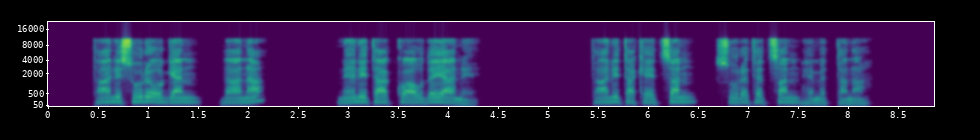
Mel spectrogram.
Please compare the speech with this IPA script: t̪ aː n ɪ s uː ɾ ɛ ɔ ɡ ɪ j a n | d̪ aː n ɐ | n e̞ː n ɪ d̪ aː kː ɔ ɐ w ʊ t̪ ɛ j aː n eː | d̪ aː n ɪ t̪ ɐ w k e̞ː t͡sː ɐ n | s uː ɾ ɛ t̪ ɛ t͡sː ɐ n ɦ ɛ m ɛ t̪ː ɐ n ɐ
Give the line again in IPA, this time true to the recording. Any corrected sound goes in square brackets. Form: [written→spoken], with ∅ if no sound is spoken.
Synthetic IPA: t̪ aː n ɪ s uː ɾ ɛ ɔ ɡ ɪ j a n | d̪ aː n ɐ | n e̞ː n ɪ [d̪→t̪] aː kː ɔ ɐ w ʊ [t̪→d̪] ɛ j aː n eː | [d̪→t̪] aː n ɪ t̪ ɐ [w→∅] k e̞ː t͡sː ɐ n | s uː ɾ ɛ t̪ ɛ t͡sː ɐ n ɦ ɛ m ɛ t̪ː ɐ n ɐ

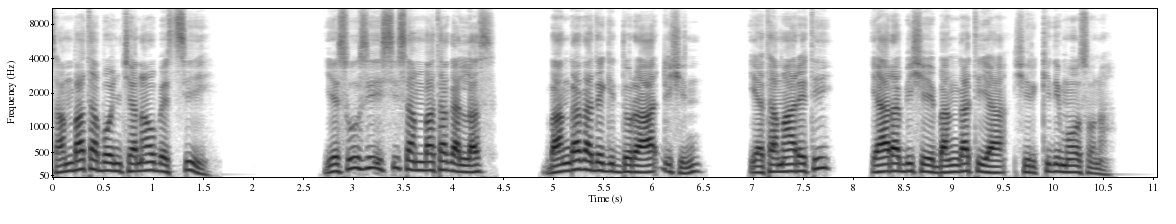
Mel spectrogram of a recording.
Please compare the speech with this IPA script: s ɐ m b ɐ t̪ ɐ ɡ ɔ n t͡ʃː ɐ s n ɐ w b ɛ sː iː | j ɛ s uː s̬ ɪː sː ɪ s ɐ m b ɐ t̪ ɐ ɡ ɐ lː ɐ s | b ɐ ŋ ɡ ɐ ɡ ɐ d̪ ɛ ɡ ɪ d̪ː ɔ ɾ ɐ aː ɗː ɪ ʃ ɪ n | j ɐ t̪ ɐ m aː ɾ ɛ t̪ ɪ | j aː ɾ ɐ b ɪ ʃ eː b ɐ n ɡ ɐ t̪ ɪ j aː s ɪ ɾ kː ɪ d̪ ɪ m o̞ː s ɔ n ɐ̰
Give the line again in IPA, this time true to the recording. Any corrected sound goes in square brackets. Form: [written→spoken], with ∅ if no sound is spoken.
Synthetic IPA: s ɐ m b ɐ t̪ ɐ [ɡ→b] ɔ n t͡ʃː ɐ [s→∅] n ɐ w b ɛ sː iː | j ɛ s uː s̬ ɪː sː ɪ s ɐ m b ɐ t̪ ɐ ɡ ɐ lː ɐ s | b ɐ ŋ ɡ ɐ ɡ ɐ d̪ ɛ ɡ ɪ d̪ː ɔ ɾ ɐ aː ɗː ɪ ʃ ɪ n | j ɐ t̪ ɐ m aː ɾ ɛ t̪ ɪ | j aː ɾ ɐ b ɪ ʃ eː b ɐ [n→ŋ] ɡ ɐ t̪ ɪ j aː [s→ʃ] ɪ ɾ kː ɪ d̪ ɪ m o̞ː s ɔ n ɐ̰

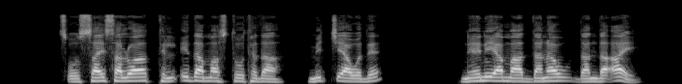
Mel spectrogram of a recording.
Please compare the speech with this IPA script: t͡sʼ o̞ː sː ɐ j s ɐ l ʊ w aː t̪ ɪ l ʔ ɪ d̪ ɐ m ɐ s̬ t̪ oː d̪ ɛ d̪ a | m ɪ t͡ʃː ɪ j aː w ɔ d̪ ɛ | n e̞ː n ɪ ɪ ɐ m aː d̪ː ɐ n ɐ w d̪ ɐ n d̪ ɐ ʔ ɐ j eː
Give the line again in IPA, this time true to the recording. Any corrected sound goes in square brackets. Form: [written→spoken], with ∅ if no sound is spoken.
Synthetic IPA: t͡sʼ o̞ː sː ɐ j s ɐ l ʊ w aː t̪ ɪ l ʔ ɪ d̪ ɐ m ɐ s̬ t̪ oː [d̪→t̪] ɛ d̪ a | m ɪ [t͡ʃː→t͡ʃʼː] ɪ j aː w ɔ d̪ ɛ | n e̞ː n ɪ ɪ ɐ m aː d̪ː ɐ n ɐ w d̪ ɐ n d̪ ɐ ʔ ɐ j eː

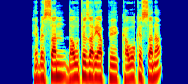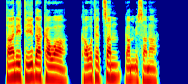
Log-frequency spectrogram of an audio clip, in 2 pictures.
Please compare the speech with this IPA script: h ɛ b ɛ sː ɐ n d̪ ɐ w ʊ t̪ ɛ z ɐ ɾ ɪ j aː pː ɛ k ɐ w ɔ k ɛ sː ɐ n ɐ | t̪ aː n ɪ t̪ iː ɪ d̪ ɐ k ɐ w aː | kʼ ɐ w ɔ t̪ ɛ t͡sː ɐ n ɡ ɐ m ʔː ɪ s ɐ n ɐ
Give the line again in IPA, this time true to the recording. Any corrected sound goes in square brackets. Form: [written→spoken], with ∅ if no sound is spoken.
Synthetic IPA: h ɛ b ɛ sː ɐ n d̪ ɐ w ʊ t̪ ɛ z ɐ ɾ ɪ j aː pː ɛ k ɐ w ɔ k ɛ sː ɐ n ɐ | t̪ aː n ɪ t̪ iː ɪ d̪ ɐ k ɐ w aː | [kʼ→k] ɐ w ɔ t̪ ɛ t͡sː ɐ n ɡ ɐ m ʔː ɪ s ɐ n ɐ

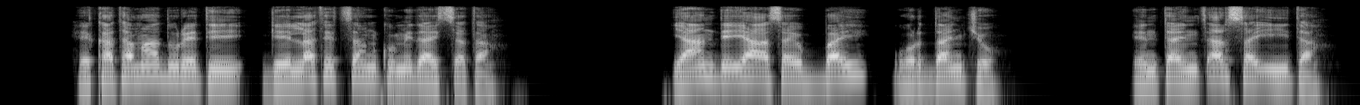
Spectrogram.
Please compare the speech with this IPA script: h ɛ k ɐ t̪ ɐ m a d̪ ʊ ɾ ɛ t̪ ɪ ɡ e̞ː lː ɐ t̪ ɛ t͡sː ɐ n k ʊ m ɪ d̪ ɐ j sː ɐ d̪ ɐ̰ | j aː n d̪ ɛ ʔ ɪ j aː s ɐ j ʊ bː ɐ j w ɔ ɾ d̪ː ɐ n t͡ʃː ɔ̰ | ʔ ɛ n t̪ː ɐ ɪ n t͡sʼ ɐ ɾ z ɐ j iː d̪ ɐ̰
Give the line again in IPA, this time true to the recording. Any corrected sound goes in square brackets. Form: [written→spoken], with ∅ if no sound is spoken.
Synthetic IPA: h ɛ k ɐ t̪ ɐ m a d̪ ʊ ɾ ɛ t̪ ɪ ɡ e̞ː lː ɐ t̪ ɛ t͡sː ɐ n k ʊ m ɪ d̪ ɐ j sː ɐ [d̪→t̪] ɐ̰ | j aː n d̪ ɛ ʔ ɪ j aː s ɐ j ʊ bː ɐ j w ɔ ɾ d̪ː ɐ n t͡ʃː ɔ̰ | ʔ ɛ n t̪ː ɐ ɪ n t͡sʼ ɐ ɾ [z→s] ɐ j iː [d̪→t̪] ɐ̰

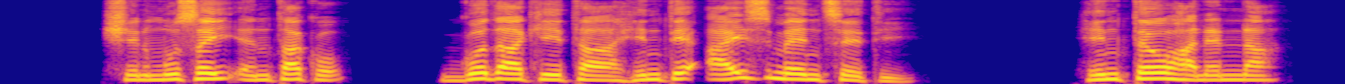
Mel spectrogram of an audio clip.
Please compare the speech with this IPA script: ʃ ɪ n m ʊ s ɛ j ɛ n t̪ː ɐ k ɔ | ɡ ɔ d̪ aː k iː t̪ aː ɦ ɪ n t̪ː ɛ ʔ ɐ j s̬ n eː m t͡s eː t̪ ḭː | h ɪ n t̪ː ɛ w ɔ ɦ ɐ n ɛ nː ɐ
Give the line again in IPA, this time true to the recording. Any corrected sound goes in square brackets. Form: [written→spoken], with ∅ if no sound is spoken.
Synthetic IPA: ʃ ɪ n m ʊ s ɛ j ɛ n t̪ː ɐ k ɔ | ɡ ɔ d̪ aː k iː t̪ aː ɦ ɪ n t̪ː ɛ ʔ ɐ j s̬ [n→m] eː [m→n] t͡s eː t̪ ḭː | h ɪ n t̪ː ɛ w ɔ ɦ ɐ n ɛ nː ɐ

